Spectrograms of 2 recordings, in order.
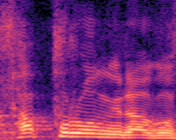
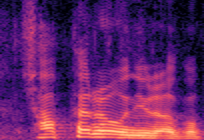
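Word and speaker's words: chaperon: 그래서 저는 이제 불어식으로 샤프롱이라고 생각하고 있었고 선생님은 영어식으로 샤페론이라고 발음을 해서 네네네.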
